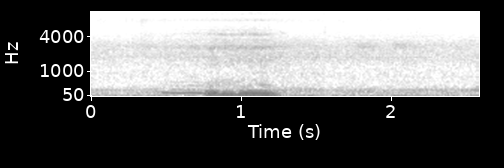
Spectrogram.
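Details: Dixie, a sleeping dog, gives a single low, rumbling snore lasting about half a second over a quiet indoor background.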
